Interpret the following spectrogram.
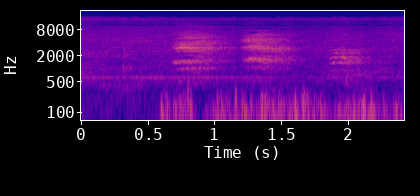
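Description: A bird calling three times in quick succession, harsh calls about half a second apart.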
